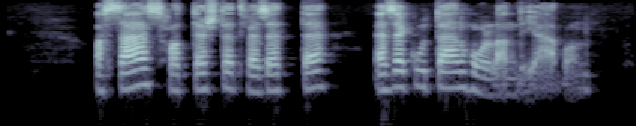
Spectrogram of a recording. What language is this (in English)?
Hungarian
